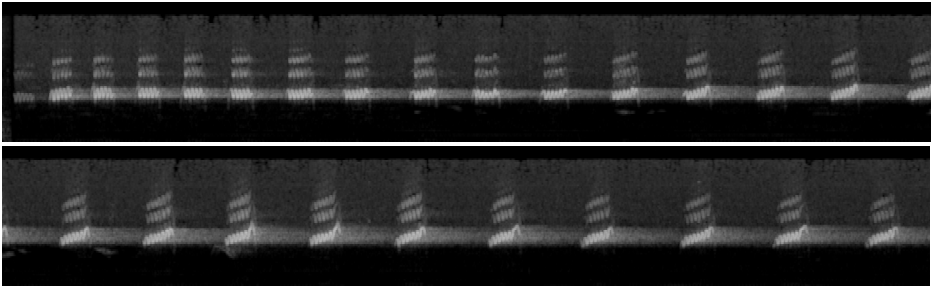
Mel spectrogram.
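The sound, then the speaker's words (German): A little spotted kiwi gives a long run of shrill, evenly spaced whistles, roughly two dozen in a row, each note loud and clear, the series creeping slightly higher in pitch as it goes. “Das war der kleine gepunktete Kiwi, so heißt er.”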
